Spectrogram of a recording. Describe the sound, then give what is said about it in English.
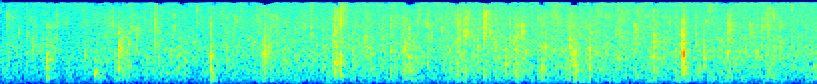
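Steady rain patters down, with scattered individual drops tapping over a soft continuous wash; no voices, just the uneven pitter-patter of a persistent shower. “The rain didn't let up.”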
